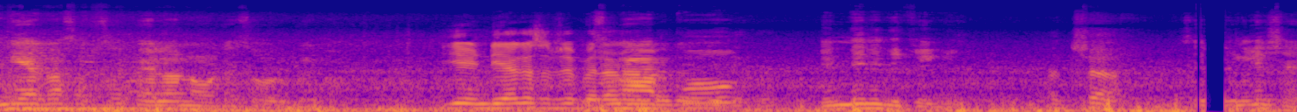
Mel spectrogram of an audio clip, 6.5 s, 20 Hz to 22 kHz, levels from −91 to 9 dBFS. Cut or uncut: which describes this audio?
uncut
